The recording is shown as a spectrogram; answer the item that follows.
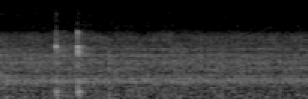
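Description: Near silence with two faint computer-mouse clicks, about a third and a half second in.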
